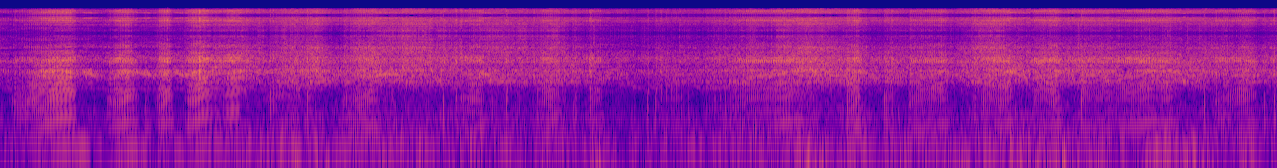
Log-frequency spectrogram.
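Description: A motorbike engine revs up and down as it rides.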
